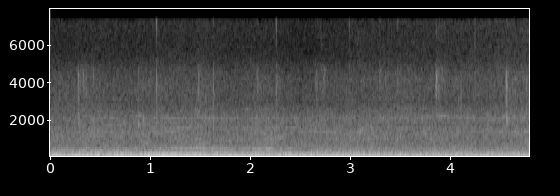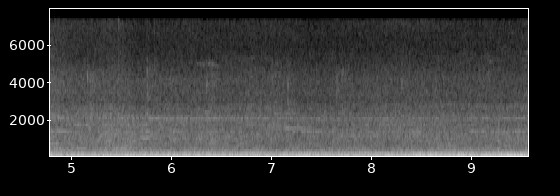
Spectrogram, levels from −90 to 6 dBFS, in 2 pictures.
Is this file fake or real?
real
